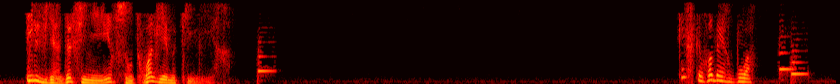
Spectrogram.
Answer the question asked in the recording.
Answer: Un tir.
